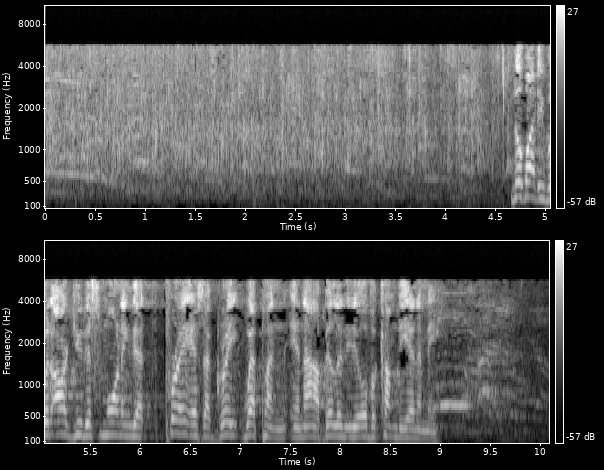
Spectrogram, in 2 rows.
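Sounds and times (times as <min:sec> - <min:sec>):
audience clapping: 0:00.0 - 0:05.3
speech: 0:04.6 - 0:09.1.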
